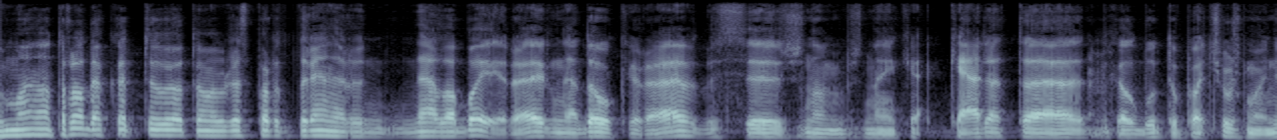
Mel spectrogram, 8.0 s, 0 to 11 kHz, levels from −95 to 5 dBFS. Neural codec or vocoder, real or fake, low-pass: codec, 16 kHz in and 24 kHz out, 2.2 kbps, FireRedTTS-2 codec; fake; 9.9 kHz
